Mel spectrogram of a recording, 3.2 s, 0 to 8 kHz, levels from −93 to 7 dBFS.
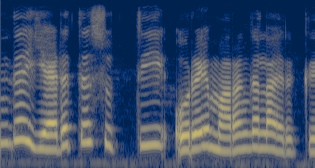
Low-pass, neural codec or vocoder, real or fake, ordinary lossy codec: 7.2 kHz; vocoder, 44.1 kHz, 128 mel bands, Pupu-Vocoder; fake; none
